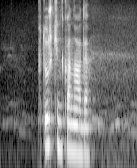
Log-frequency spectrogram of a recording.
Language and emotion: Russian, neutral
